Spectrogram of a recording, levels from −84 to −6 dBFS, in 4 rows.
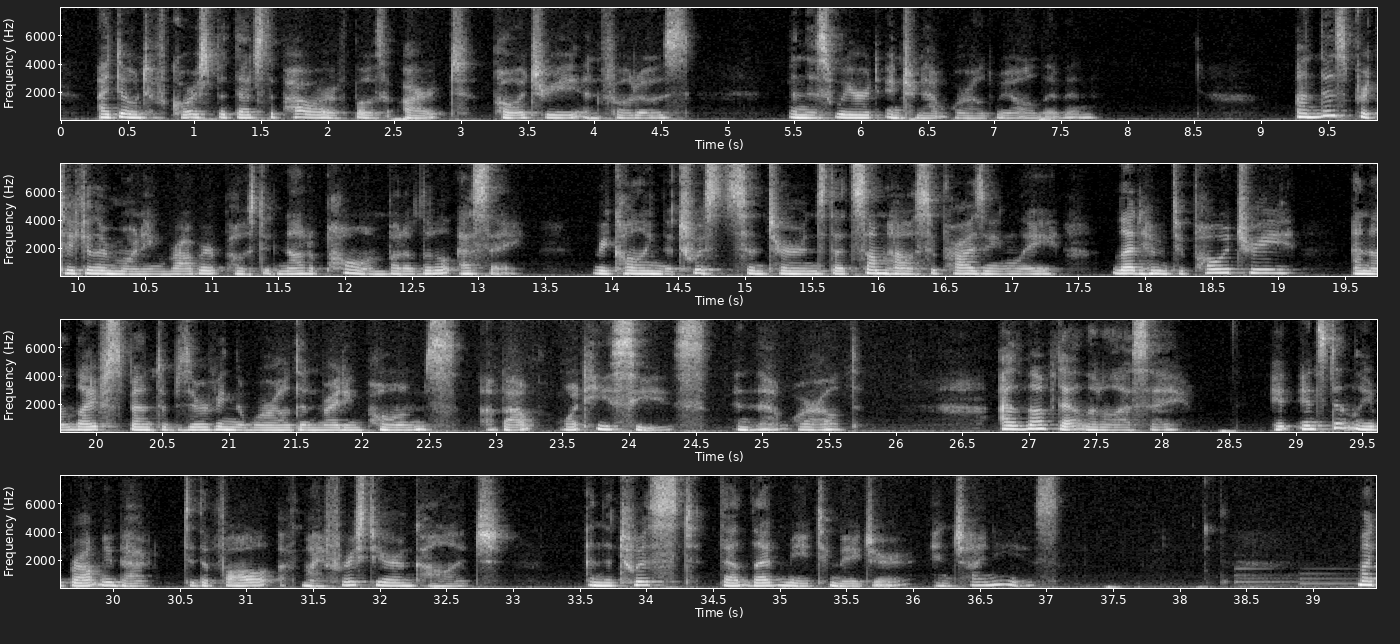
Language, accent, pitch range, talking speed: English, American, 180-215 Hz, 145 wpm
